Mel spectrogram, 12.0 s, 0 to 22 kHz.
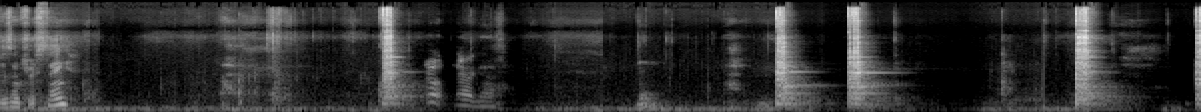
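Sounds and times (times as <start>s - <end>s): rusted bolt creaking: 3.6s - 4.3s, 7.6s - 9.2s, 9.9s - 12.0s.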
